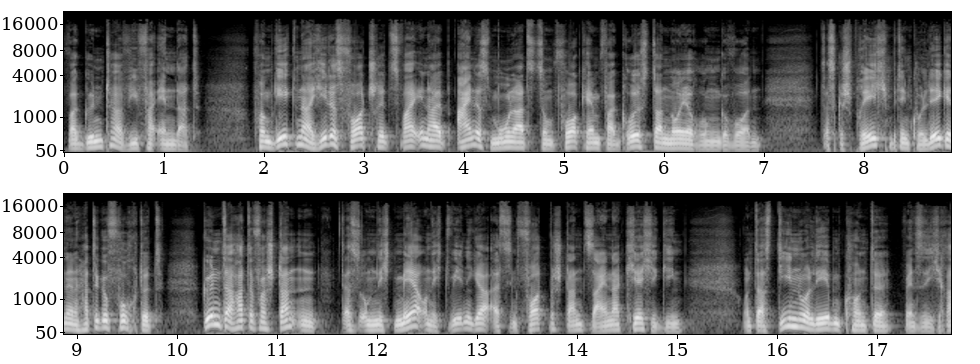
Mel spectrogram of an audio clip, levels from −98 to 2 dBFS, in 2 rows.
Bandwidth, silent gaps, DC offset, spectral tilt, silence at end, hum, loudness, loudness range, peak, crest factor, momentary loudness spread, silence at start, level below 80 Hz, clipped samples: 17.5 kHz; none; under 0.1%; -6 dB/octave; 0 s; none; -17 LUFS; 2 LU; -2 dBFS; 16 dB; 10 LU; 0.05 s; -50 dBFS; under 0.1%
